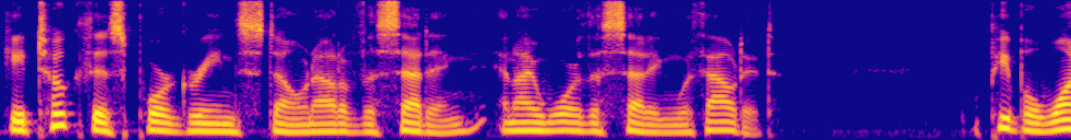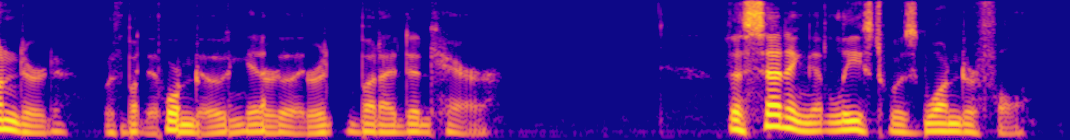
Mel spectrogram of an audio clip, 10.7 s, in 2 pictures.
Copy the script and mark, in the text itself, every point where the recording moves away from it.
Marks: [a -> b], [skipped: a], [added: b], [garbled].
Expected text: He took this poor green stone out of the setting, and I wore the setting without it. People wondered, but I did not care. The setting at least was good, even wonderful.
He took this poor green stone out of the setting, and I wore the setting without it. People wondered, [garbled] but I did [skipped: not] care. The setting at least was [skipped: good, even] wonderful.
